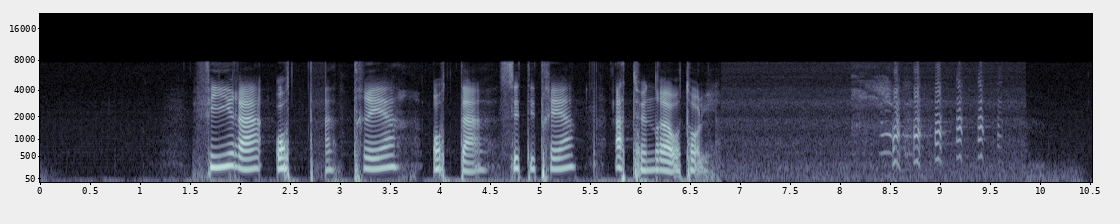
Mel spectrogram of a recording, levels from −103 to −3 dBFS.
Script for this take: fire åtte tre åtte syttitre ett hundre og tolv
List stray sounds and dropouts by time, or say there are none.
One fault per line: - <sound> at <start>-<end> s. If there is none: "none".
- dropout at 2.7-2.9 s
- laugh at 8.1-9.6 s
